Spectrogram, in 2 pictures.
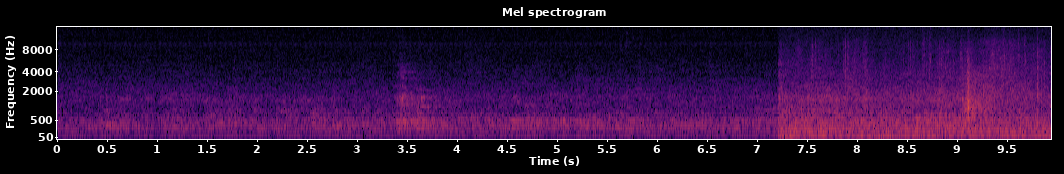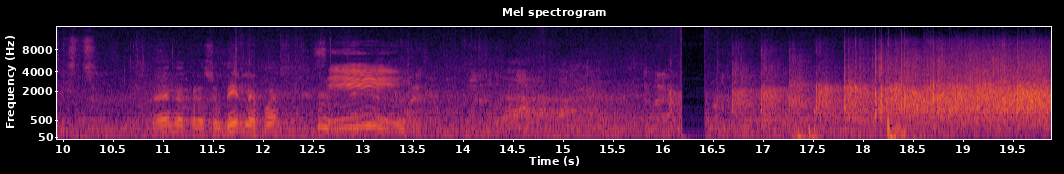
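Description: A large crowd murmurs and chatters in an echoing hall.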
